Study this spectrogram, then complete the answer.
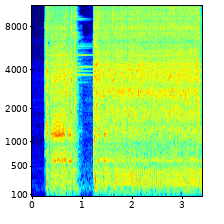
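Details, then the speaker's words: Nitro RC buggy engine that the previous owner could not get running: high buzzy scream starts easily, dies away, then fires again and runs before cutting out, stalling; likely low on fuel. "Now, this is the problem we had before."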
